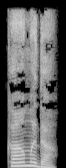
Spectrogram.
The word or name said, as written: ಗುಮ್ಮತಿ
